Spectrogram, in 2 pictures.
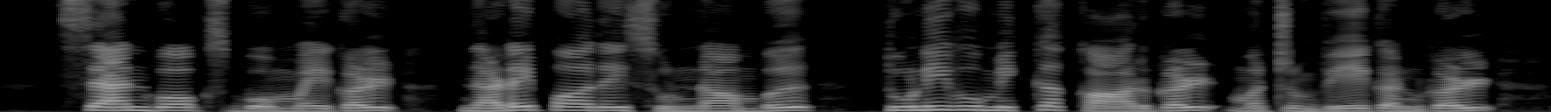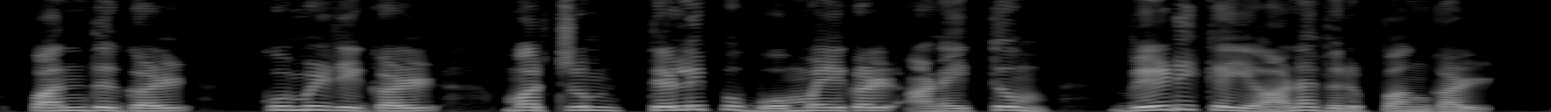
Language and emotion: Tamil, neutral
